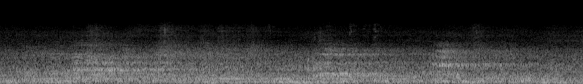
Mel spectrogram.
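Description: Players shout to each other across the rink.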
